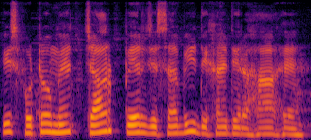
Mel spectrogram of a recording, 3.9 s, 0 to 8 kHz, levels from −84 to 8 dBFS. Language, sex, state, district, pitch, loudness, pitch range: Hindi, male, Arunachal Pradesh, Lower Dibang Valley, 160 Hz, -18 LUFS, 140-175 Hz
